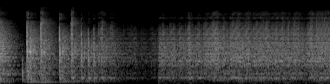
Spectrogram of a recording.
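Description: A coin hits a hard surface with a sharp metallic clink, then bounces and rattles in quick, diminishing taps before settling, followed by a soft steady hiss.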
